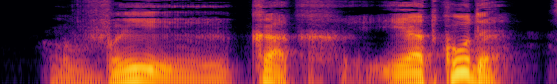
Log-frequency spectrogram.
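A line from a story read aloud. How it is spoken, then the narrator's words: Mumbled. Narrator (Russian): забормотал Калека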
